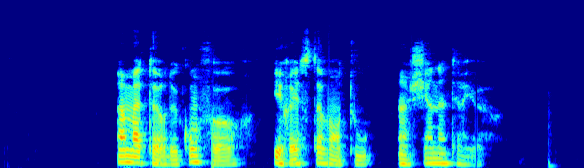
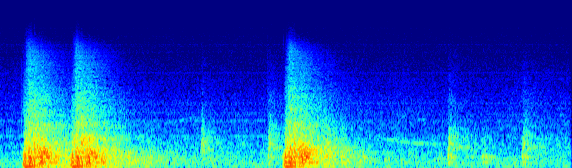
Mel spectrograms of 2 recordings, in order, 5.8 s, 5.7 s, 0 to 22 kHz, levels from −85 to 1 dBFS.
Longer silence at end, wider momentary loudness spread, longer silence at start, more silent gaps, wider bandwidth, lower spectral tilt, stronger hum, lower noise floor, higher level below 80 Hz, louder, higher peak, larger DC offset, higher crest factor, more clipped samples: first, 1 s vs 0.25 s; second, 18 LU vs 25 LU; first, 1.2 s vs 0.2 s; neither; first, 10.5 kHz vs 8.4 kHz; second, -6 dB/octave vs -9 dB/octave; neither; first, -81 dBFS vs -43 dBFS; second, -62 dBFS vs -30 dBFS; second, -29 LUFS vs -20 LUFS; second, -8 dBFS vs -2 dBFS; neither; about the same, 24 dB vs 20 dB; neither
